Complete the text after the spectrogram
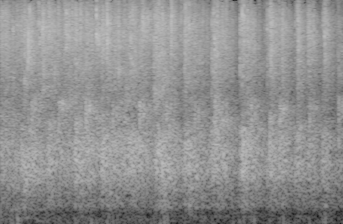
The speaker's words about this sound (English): So let's just give it up for Stacy for emceeing this morning.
